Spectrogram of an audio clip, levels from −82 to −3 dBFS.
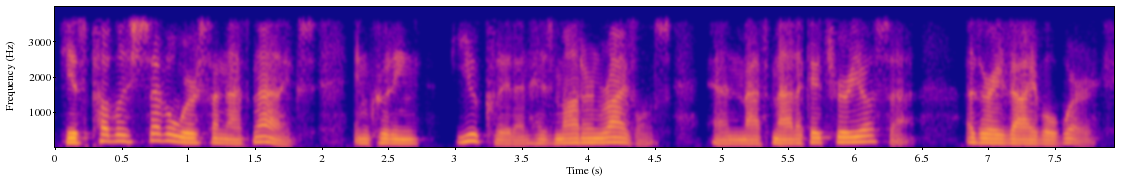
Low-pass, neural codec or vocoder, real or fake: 3.6 kHz; codec, 16 kHz, 1.1 kbps, Voila-Tokenizer; fake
